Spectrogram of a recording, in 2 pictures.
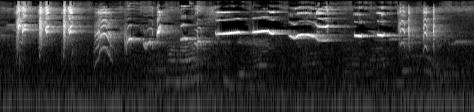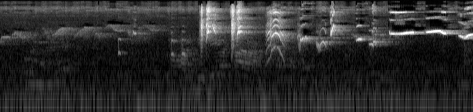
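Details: Oriental magpie-robin, a kept bird in Indonesia, singing to wind up rival birds: scratchy chatter and clear wavering high whistles in two bursts separated by a quiet gap.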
